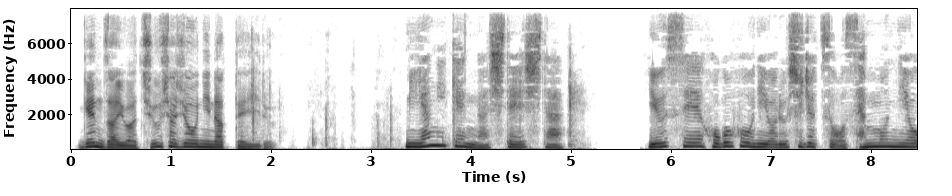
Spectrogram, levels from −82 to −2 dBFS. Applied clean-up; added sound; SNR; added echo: none; Walk, footsteps; 18 dB; none.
